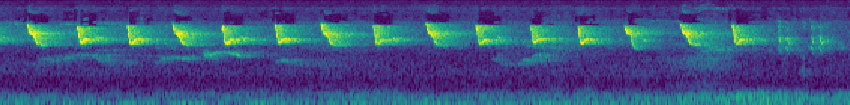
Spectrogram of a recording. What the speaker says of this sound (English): you see this chiff-chaff, robin and a blackbird at the moment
